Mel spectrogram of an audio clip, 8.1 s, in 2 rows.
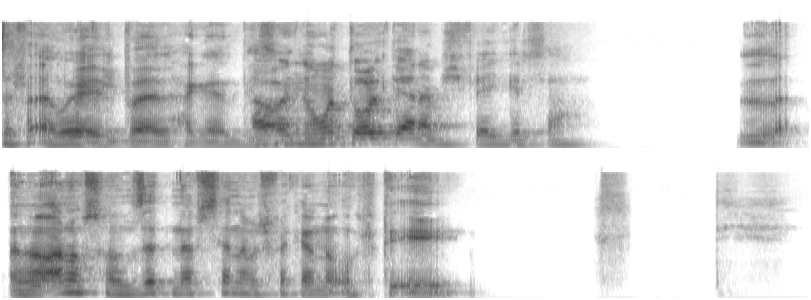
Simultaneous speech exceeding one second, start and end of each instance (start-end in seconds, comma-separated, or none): none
